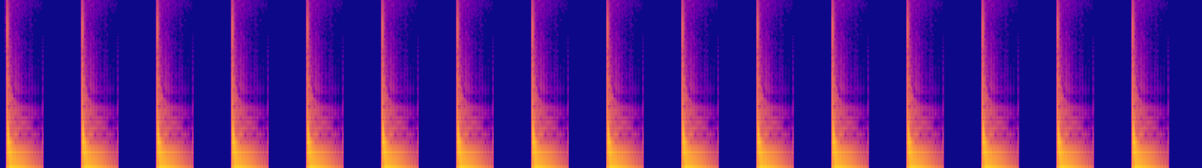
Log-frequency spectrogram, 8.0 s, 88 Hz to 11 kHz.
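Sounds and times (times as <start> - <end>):
dry 909 drum machine: 0.0 - 7.8.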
